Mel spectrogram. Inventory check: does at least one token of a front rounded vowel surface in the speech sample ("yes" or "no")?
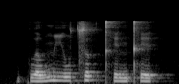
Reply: no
